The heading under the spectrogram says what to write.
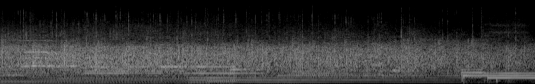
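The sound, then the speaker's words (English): A church audience applauds steadily as a hand clap of praise to God, a dense wash of clapping sustained throughout, with sustained organ-like tones held underneath that shift pitch near the end. “Come on, give God another hand clap of praise.”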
